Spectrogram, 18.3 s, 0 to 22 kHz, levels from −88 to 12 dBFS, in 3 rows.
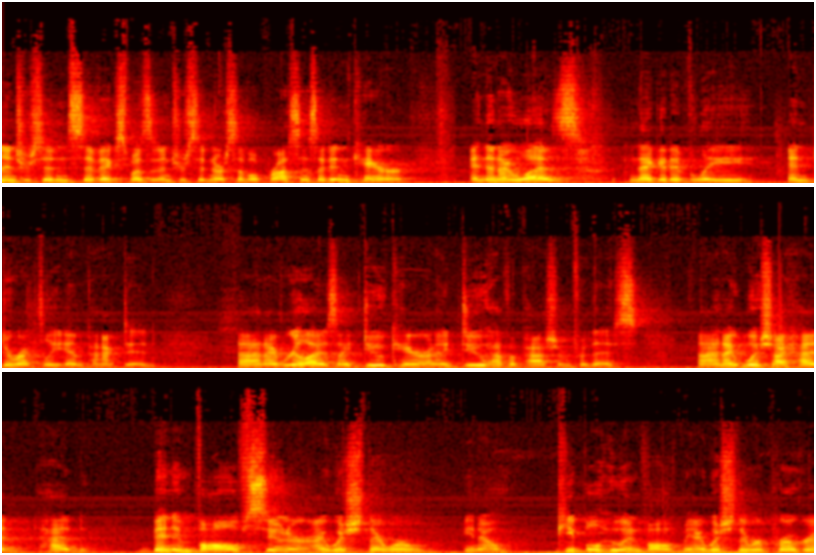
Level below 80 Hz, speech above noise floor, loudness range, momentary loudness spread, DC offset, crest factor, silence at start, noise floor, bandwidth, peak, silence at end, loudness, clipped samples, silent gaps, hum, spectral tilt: -40 dBFS; 23 dB; 3 LU; 11 LU; under 0.1%; 18 dB; 0 s; -40 dBFS; 18.5 kHz; 0 dBFS; 0 s; -18 LUFS; under 0.1%; none; none; -3 dB/octave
